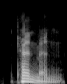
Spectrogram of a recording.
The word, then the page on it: penman: American English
